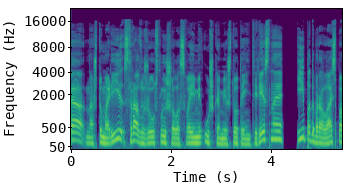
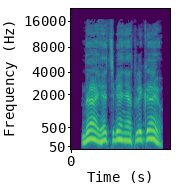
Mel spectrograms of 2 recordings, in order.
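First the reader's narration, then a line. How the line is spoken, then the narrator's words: Guilty question. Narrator (Russian): виноватым голосом спросил Савельев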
